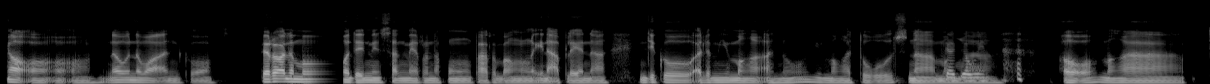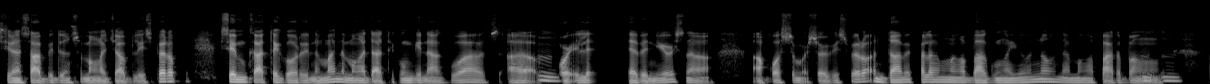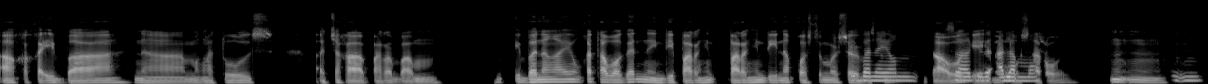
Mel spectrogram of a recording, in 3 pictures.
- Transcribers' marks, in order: other background noise; distorted speech; chuckle
- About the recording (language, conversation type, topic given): Filipino, advice, Paano ako magpapatuloy at lalago kahit pansamantalang bumabagal ang progreso ko?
